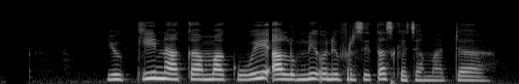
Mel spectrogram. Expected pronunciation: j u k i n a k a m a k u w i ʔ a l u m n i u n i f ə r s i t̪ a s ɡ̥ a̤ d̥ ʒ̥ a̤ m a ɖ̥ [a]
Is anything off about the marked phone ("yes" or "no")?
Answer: no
